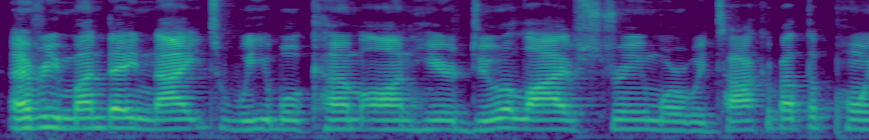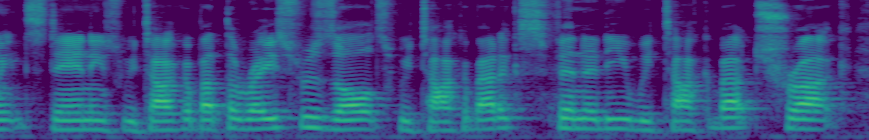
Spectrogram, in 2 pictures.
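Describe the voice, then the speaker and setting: A man hosting a casual racing recap live stream, chatty and self-deprecating, reacting out loud as he works through standings on screen. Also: a little high, level tone, a little fast, few pauses, smooth. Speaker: host of a racing recap livestream.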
